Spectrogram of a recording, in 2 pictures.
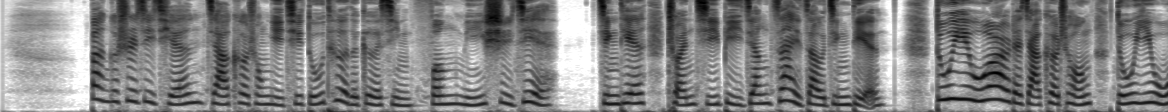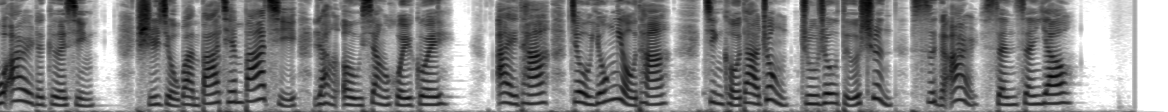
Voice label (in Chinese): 汽车广告 自然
